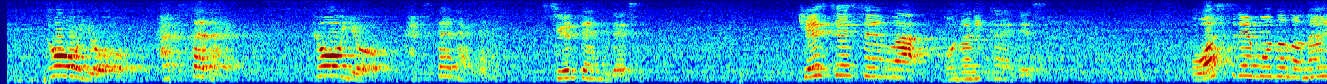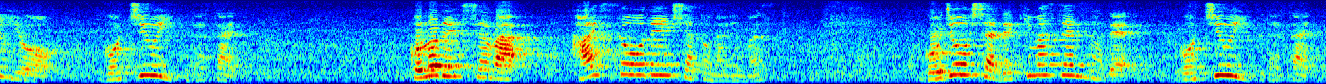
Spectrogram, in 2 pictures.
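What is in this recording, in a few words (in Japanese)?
駅放送, 旧放送 1番線 （回送） 接近; toyo-katsutadai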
